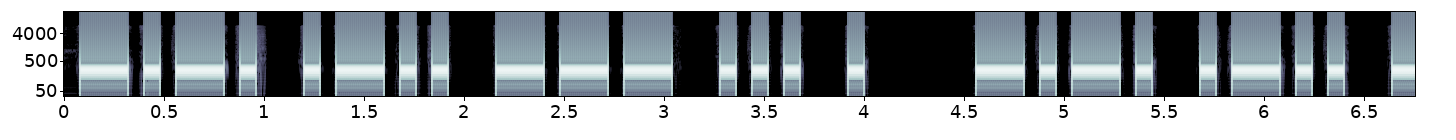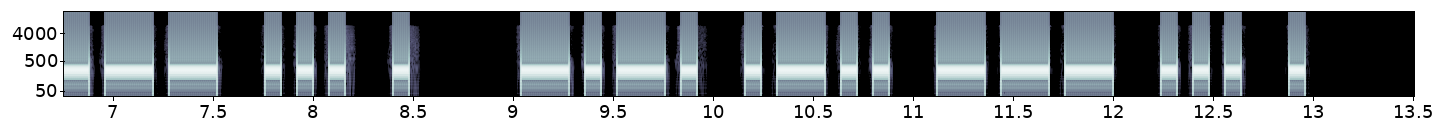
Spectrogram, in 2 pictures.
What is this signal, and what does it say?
Morse code, heard as a keyed tone, about 15 wpm, 250 Hz. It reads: CLOSE CLOSE CLOSE
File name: morse-training-15WPM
